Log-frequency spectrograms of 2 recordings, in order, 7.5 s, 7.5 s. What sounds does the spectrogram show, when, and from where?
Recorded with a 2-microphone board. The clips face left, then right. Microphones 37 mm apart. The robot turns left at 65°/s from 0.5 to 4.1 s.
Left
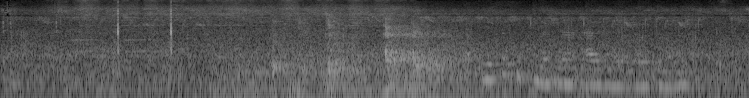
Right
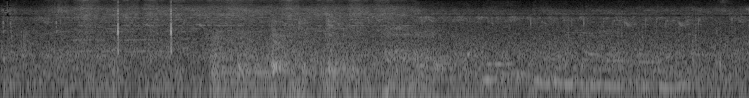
2.1 s running footsteps: 70° right (ahead or behind), 1.5 m; by 4.7 s 75° left (ahead or behind), 4.5 m
4.8 s a woman speaking: 40° left (ahead or behind), 2.5 m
